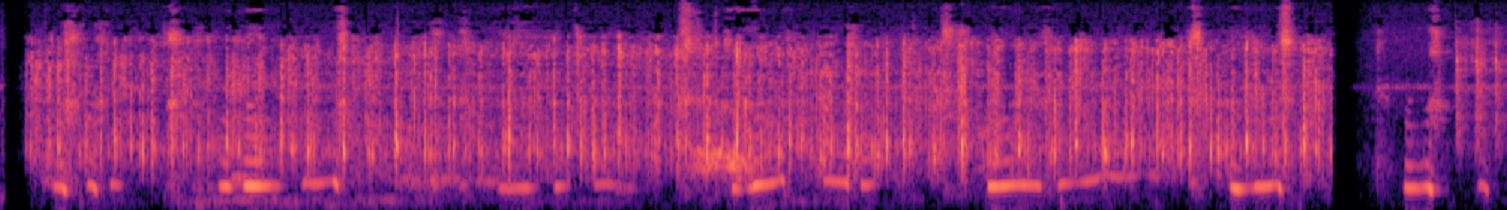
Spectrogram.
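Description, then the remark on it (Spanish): Steady, rapid clip-clop of a horse's hooves as a girl goes off with the horse, continuing for several seconds, fairly loud, with voice-like tones running underneath before the sound briefly stops near the end. “La niña cerró los ojos y con miedo se fue con el caballo.”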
